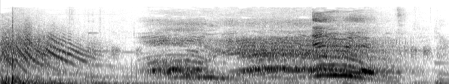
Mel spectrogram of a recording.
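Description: A quick falling whoosh, then a boy's strained, angry yell lasting about a second.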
